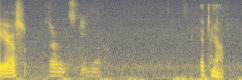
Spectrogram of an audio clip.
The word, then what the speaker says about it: Zerwinski: The sea is silent. The way I remember it is because it ends in a similar way to Prisbilski, so that's the weird way I have my ADHD brain remembers it. It's just gibberish. So the C is silent.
